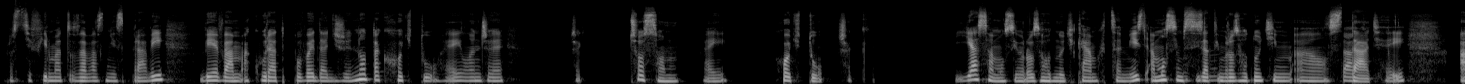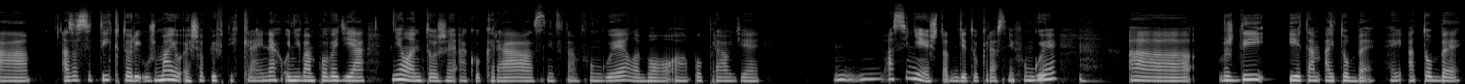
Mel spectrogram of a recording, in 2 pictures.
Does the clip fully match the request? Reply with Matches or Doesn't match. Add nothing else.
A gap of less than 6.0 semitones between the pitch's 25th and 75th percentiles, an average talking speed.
Doesn't match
